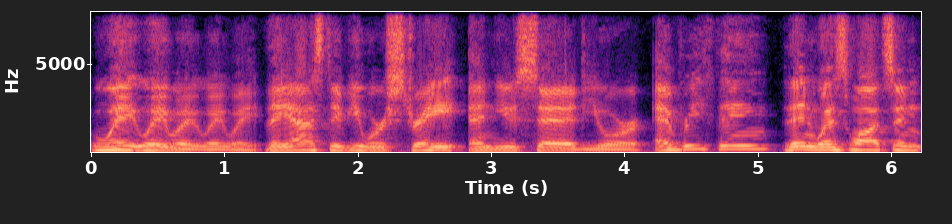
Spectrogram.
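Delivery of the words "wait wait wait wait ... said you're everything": ordinary talk, nothing marked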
